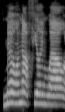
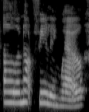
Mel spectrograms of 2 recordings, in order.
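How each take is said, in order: First: Said in the usual way. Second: Slightly higher, softer put-on British accent. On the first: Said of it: "had a British accent there, but". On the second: Telling friends an excuse to stay home, British accent. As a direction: slip into a mock British excuse. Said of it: "had a British accent there".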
